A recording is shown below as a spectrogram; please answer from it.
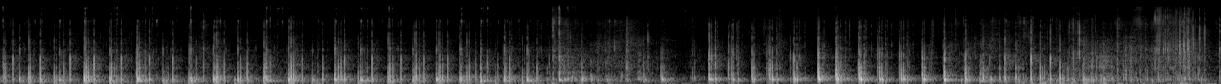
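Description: A leather bag is tapped quickly and continuously, giving a steady stream of dull, soft thuds centered in the low-mid range with very little brightness. Each tap dies away almost instantly, so the rhythm stays dry and close, like a light patter of knocks.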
